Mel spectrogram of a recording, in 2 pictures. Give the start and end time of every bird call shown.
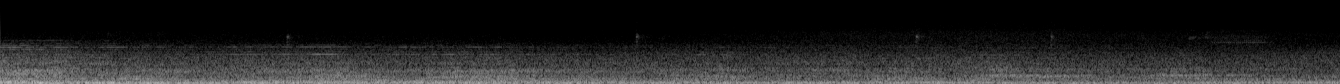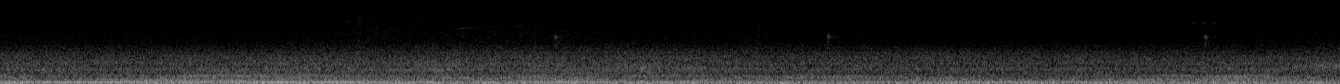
2.5s-12.9s: Red-winged Blackbird (Agelaius phoeniceus)
18.6s-25.6s: Red-winged Blackbird (Agelaius phoeniceus)
25.1s-26.0s: Black-capped Chickadee (Poecile atricapillus)

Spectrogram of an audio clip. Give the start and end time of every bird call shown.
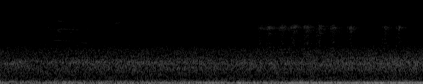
0.4s-0.9s: Gray Catbird (Dumetella carolinensis)
2.4s-4.2s: Gray Catbird (Dumetella carolinensis)

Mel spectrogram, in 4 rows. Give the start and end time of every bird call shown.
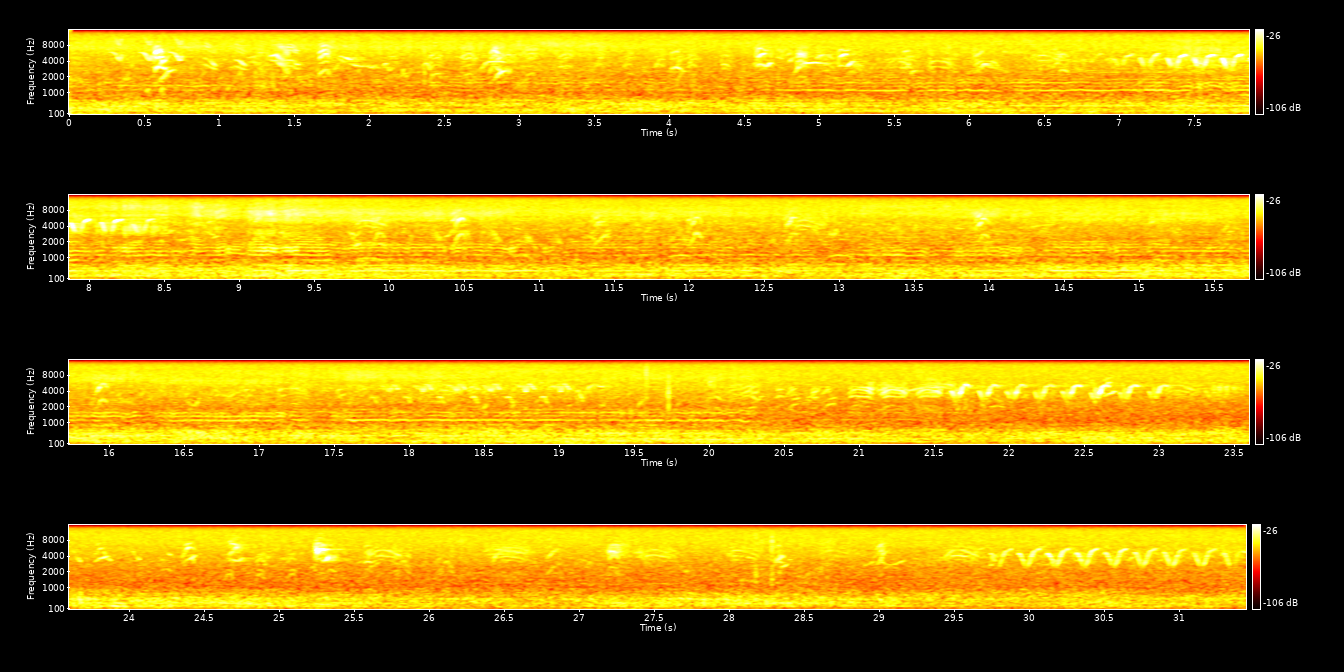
0.5s-0.7s: Hawaii Amakihi (Chlorodrepanis virens)
1.4s-1.5s: Hawaii Amakihi (Chlorodrepanis virens)
2.4s-2.9s: Hawaii Amakihi (Chlorodrepanis virens)
4.0s-4.1s: Hawaii Amakihi (Chlorodrepanis virens)
4.6s-6.2s: Hawaii Amakihi (Chlorodrepanis virens)
6.9s-8.4s: Hawaii Amakihi (Chlorodrepanis virens)
9.8s-10.0s: Hawaii Amakihi (Chlorodrepanis virens)
10.4s-10.5s: Hawaii Amakihi (Chlorodrepanis virens)
11.4s-11.5s: Hawaii Amakihi (Chlorodrepanis virens)
12.0s-12.1s: Hawaii Amakihi (Chlorodrepanis virens)
12.7s-12.9s: Hawaii Amakihi (Chlorodrepanis virens)
13.9s-14.0s: Hawaii Amakihi (Chlorodrepanis virens)
15.9s-16.0s: Hawaii Amakihi (Chlorodrepanis virens)
17.8s-19.2s: Hawaii Amakihi (Chlorodrepanis virens)
20.9s-23.1s: Hawaii Amakihi (Chlorodrepanis virens)
23.7s-23.9s: Hawaii Amakihi (Chlorodrepanis virens)
24.3s-24.8s: Hawaii Amakihi (Chlorodrepanis virens)
25.2s-25.8s: Hawaii Amakihi (Chlorodrepanis virens)
26.4s-26.7s: Hawaii Amakihi (Chlorodrepanis virens)
27.2s-27.6s: Hawaii Amakihi (Chlorodrepanis virens)
28.0s-28.4s: Hawaii Amakihi (Chlorodrepanis virens)
29.4s-31.4s: Hawaii Amakihi (Chlorodrepanis virens)

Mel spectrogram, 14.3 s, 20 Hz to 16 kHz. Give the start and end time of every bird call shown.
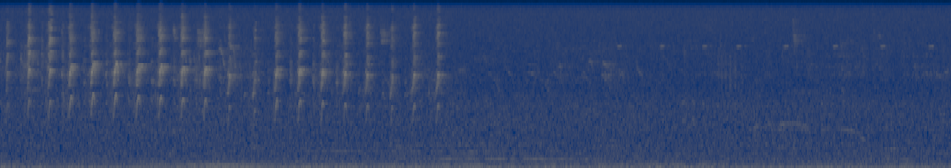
0.0s-6.9s: Hoffmann's Woodpecker (Melanerpes hoffmannii)

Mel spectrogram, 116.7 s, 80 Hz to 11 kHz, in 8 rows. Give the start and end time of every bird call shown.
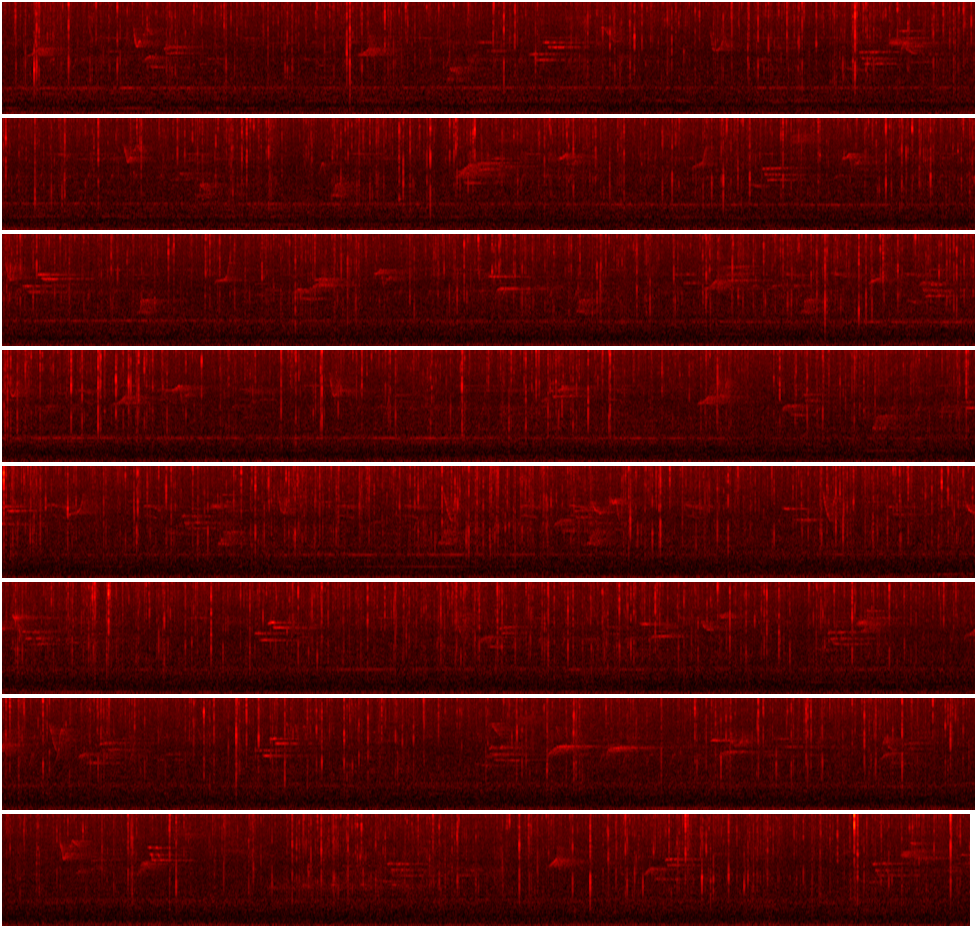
0.0s-14.1s: Wood Thrush (Hylocichla mustelina)
0.2s-0.9s: Great Crested Flycatcher (Myiarchus crinitus)
1.8s-2.2s: Blue-headed Vireo (Vireo solitarius)
5.2s-5.8s: Great Crested Flycatcher (Myiarchus crinitus)
6.6s-7.1s: Red-bellied Woodpecker (Melanerpes carolinus)
8.9s-11.2s: Blue-headed Vireo (Vireo solitarius)
13.9s-17.3s: Northern Cardinal (Cardinalis cardinalis)
16.2s-16.8s: Blue-headed Vireo (Vireo solitarius)
17.4s-19.8s: Red-bellied Woodpecker (Melanerpes carolinus)
21.2s-73.9s: Wood Thrush (Hylocichla mustelina)
22.8s-23.3s: Blue-headed Vireo (Vireo solitarius)
27.1s-27.6s: Blue-headed Vireo (Vireo solitarius)
29.1s-29.6s: Blue-headed Vireo (Vireo solitarius)
31.1s-31.8s: Red-bellied Woodpecker (Melanerpes carolinus)
32.1s-73.5s: Blue-headed Vireo (Vireo solitarius)
33.4s-34.5s: Great Crested Flycatcher (Myiarchus crinitus)
37.6s-38.1s: Red-bellied Woodpecker (Melanerpes carolinus)
39.4s-40.4s: Great Crested Flycatcher (Myiarchus crinitus)
41.0s-41.7s: Red-bellied Woodpecker (Melanerpes carolinus)
45.2s-46.0s: Great Crested Flycatcher (Myiarchus crinitus)
54.1s-54.8s: Great Crested Flycatcher (Myiarchus crinitus)
56.7s-57.2s: Red-bellied Woodpecker (Melanerpes carolinus)
58.2s-60.9s: Blue Jay (Cyanocitta cristata)
61.6s-62.2s: Red-bellied Woodpecker (Melanerpes carolinus)
64.8s-65.3s: Red-bellied Woodpecker (Melanerpes carolinus)
68.4s-69.2s: Blue Jay (Cyanocitta cristata)
76.5s-116.7s: Wood Thrush (Hylocichla mustelina)
79.5s-116.7s: Blue-headed Vireo (Vireo solitarius)
87.4s-88.2s: Great Crested Flycatcher (Myiarchus crinitus)
95.6s-97.5s: Great Crested Flycatcher (Myiarchus crinitus)
104.1s-104.9s: Great Crested Flycatcher (Myiarchus crinitus)
110.3s-110.9s: Great Crested Flycatcher (Myiarchus crinitus)

